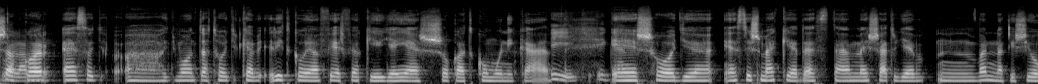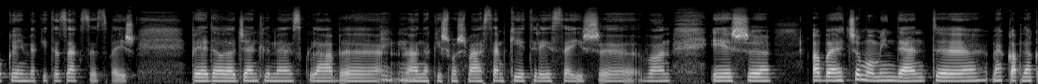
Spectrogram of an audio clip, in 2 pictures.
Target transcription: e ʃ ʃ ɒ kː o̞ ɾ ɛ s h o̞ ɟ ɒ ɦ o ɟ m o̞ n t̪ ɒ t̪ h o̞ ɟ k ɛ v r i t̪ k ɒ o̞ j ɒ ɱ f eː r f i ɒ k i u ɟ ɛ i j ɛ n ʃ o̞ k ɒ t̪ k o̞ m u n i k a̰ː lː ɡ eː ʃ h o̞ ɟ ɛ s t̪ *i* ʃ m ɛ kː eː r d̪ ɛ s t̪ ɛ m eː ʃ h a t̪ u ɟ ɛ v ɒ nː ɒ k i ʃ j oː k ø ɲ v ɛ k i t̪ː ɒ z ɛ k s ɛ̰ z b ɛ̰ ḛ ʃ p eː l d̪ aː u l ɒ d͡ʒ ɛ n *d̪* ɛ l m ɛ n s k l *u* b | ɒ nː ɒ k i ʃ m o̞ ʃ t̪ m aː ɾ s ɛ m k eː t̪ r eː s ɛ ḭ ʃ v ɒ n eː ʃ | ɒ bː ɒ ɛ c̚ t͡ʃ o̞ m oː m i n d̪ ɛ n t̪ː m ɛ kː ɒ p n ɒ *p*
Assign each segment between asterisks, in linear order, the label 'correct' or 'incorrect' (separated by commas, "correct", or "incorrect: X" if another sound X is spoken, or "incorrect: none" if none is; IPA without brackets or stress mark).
correct, incorrect: t̪, incorrect: ɒ, incorrect: k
